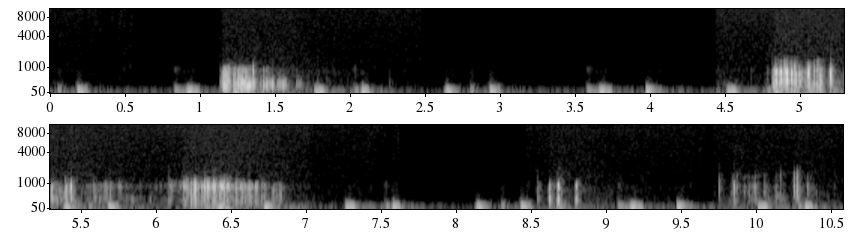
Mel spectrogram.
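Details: Gurgling, rumbling stomach growls over a soft, steady heartbeat thump; hungry stomach growling, bowel sounds (borborygmi).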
